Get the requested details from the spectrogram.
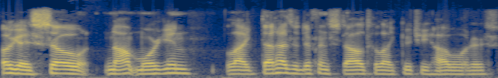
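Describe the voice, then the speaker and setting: Using a slight Irish accent, a man speaks at medium pitch and a moderate pace with monotone, flat intonation. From Ireland. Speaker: musician and producer. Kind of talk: interview. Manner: casual, halting with many fillers.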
